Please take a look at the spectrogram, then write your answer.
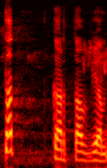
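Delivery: ordinary delivery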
